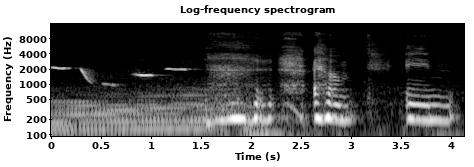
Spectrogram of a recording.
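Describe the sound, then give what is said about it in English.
A person whistles an imitation of a tui's call: a few short, pure notes and quick pitch slides, then a run of breathy, raspy and clicking vocal sounds mimicking the bird. “because we have a bird here called the tui. And it's a beautiful bird and has a beautiful whistle that goes.”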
